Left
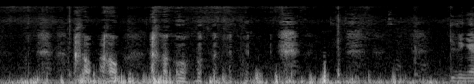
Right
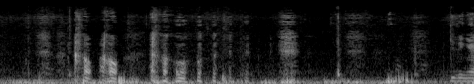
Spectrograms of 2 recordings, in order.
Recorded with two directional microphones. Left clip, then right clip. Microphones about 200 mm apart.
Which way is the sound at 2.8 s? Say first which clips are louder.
Left 6 dB; 15° right (ahead or behind).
